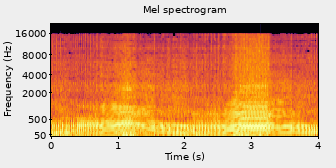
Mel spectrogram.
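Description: Crossfire GR7 250 dirt bike's single-cylinder engine revved twice through its exhaust: the pitch climbs to a peak about a second in, drops back, then climbs higher and holds briefly near the end before falling toward idle.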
